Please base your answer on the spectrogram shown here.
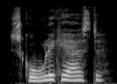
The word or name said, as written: skolekæreste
